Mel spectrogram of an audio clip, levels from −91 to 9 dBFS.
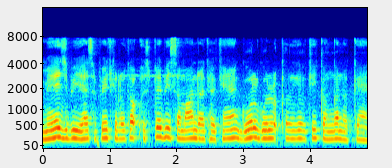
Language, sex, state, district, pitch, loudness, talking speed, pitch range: Hindi, male, Uttar Pradesh, Varanasi, 175 Hz, -17 LUFS, 210 wpm, 170-185 Hz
